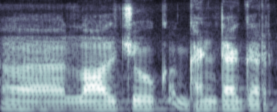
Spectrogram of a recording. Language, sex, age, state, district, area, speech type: Kashmiri, male, 30-45, Jammu and Kashmir, Pulwama, rural, spontaneous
